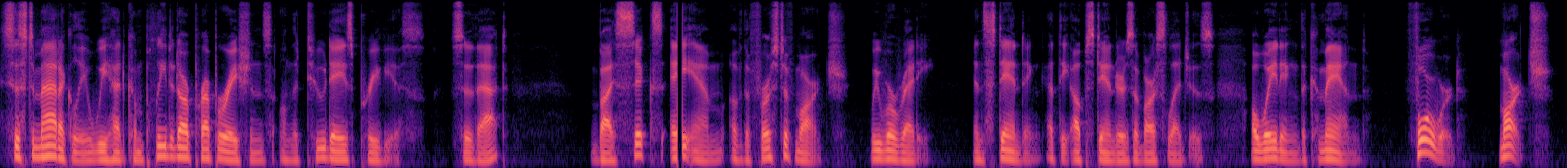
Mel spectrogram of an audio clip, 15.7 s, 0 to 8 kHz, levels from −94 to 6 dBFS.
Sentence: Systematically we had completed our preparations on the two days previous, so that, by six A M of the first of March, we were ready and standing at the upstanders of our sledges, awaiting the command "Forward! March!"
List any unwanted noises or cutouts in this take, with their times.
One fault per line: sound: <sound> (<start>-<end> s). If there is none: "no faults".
sound: dropout (6.8-6.8 s)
